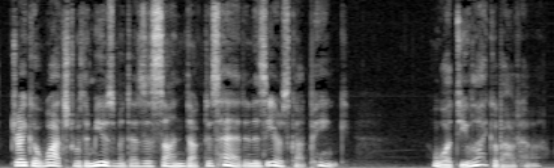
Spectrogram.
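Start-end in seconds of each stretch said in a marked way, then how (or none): 4.3-5.3 curious, inquisitive tone. A father asks his son what he likes about a woman, curious. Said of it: "Draco asked in curiosity".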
